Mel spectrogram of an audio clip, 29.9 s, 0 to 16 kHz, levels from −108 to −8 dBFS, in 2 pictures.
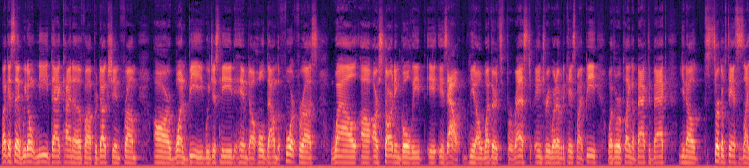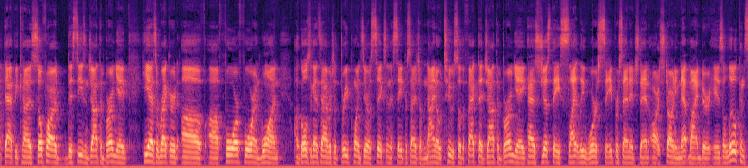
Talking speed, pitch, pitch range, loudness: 210 wpm, 125 Hz, 120-130 Hz, -25 LUFS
